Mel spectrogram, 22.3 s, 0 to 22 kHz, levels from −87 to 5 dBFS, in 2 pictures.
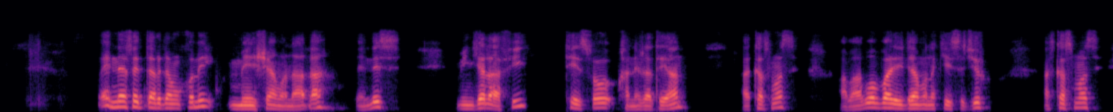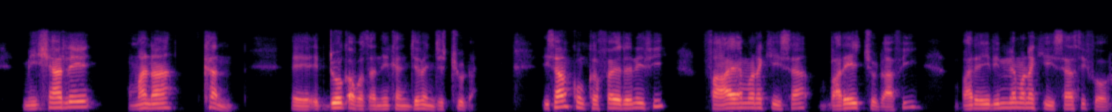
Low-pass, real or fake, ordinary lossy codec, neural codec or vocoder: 7.2 kHz; fake; Opus, 24 kbps; codec, 16 kHz, 0.8 kbps, ZipCodec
